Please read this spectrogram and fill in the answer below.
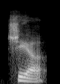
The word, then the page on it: shear: Indian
